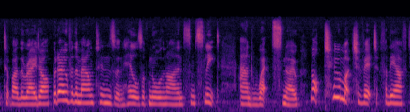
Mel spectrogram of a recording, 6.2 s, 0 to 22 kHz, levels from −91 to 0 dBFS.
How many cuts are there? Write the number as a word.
zero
